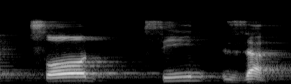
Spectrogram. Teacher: জিহ্বার আগা সামনের নিচের দুই দাঁতের পেট ও আগার সঙ্গে লাগাইয়ে উচ্চারিত হয় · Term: 12 নাম্বার মাখরাজ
